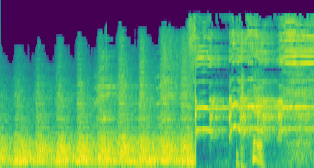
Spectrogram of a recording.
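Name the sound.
rooster crowing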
